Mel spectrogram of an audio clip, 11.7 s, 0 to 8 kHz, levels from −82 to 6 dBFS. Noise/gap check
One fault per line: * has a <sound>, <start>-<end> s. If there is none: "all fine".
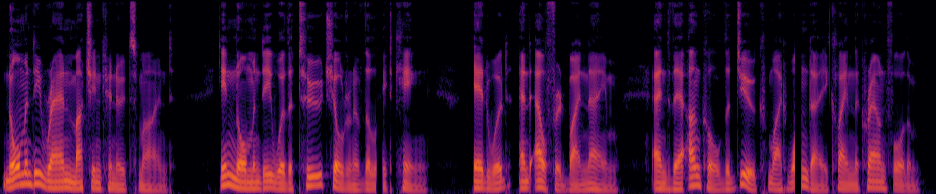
* has a dropout, 4.7-4.8 s
* has a dropout, 9.9-10.0 s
